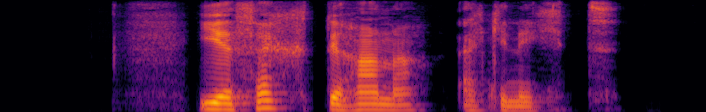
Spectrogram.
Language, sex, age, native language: Icelandic, female, 40-49, Icelandic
